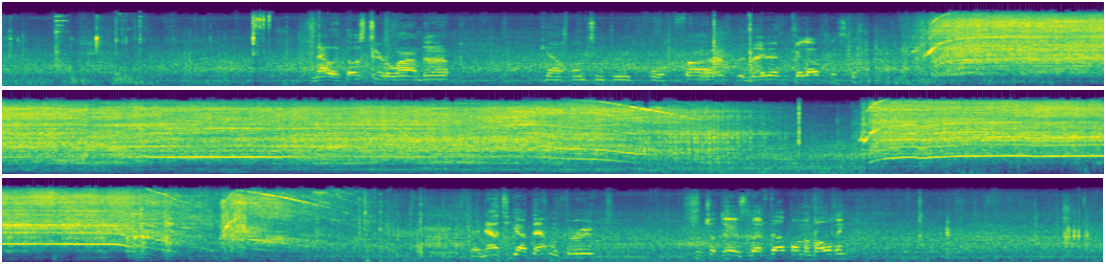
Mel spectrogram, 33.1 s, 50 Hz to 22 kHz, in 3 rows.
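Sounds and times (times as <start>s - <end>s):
electric drill boring through metal: 9.1s - 19.0s, 19.6s - 25.9s.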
